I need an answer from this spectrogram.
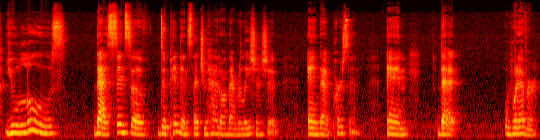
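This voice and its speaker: Excited rambling woman vlogger. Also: on the low side. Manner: excited, rambling, stutters often. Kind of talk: casual advice talk to camera.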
